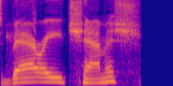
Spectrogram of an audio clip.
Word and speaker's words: Barry Chamish: So, it's Barry Chamish.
